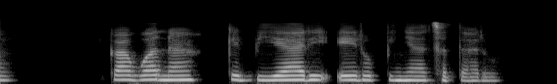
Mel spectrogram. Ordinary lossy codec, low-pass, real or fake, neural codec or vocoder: Opus, 64 kbps; 7.2 kHz; fake; codec, 16 kHz, about 1 kbps, DyCAST, with the encoder's durations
